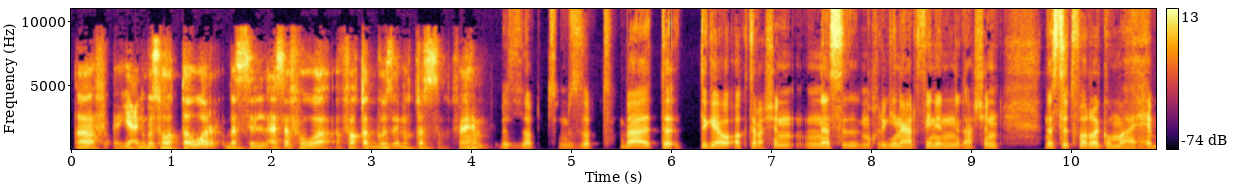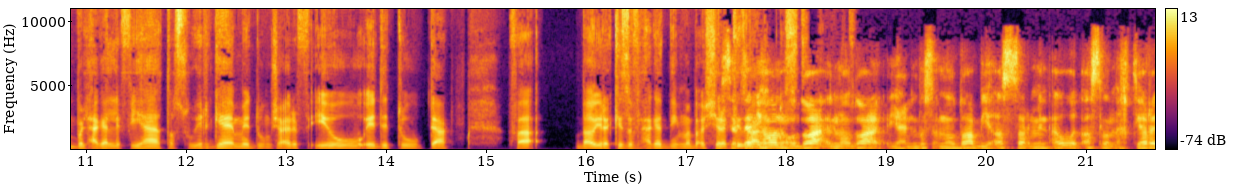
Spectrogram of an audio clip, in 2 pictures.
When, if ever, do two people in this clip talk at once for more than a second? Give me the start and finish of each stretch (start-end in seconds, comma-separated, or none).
17.3-18.8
